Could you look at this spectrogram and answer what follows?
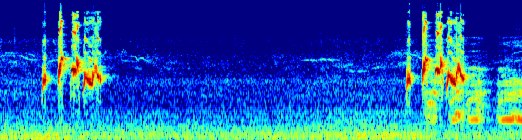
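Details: Red-whiskered bulbul showing off its song phrasing: two short bursts of four or five bright, warbled notes, about four seconds apart, over a quiet low background hum.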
